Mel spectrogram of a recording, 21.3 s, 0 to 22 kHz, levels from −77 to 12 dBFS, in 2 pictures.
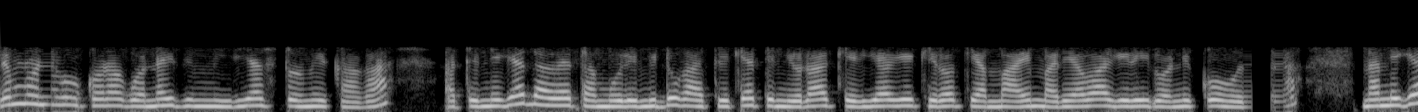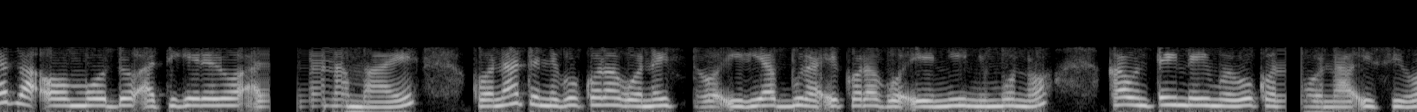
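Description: Speech carried over a heavily compressed G.723.1 link at about 6.3 kbit/s, whose slow 30 ms frames and 4 kHz ceiling leave the voice muffled and hoarse, with smeared consonants throughout. VoIP packet loss concealed by the speech codec also breaks in five times. Each time, the decoder stretches its last pitch and filter into a fading buzzy tone or coloured noise before the voice recovers. The first is at 0.33–0.60 s, just before "na ithimi iria". The second is at 9.32–9.74 s, before "na nĩgetha". The third and longest is at 12.59–13.25 s, with gaps of up to about 270 ms. The fourth is at 15.71–16.02 s, after "nĩgũkoragwo na". The last is at 20.21–20.55 s.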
